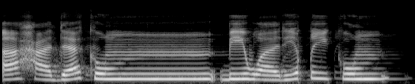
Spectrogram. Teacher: میم ساکن کے بعد با کا حرف آ رہا ہے، یہاں پر آواز کو تھوڑی دیر کے لیے غنہ کرتے ہوئے پڑھیے اور غنہ کے بغیر نہیں پڑھنا۔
